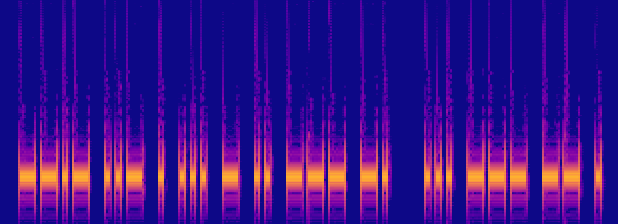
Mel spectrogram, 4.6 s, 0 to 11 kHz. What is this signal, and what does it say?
Morse code, heard as a keyed tone, about 30 wpm, 700 Hz. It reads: QUESTION SOME
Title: Sentences from Top 1000 Words - Review Part 2 - 30wpm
